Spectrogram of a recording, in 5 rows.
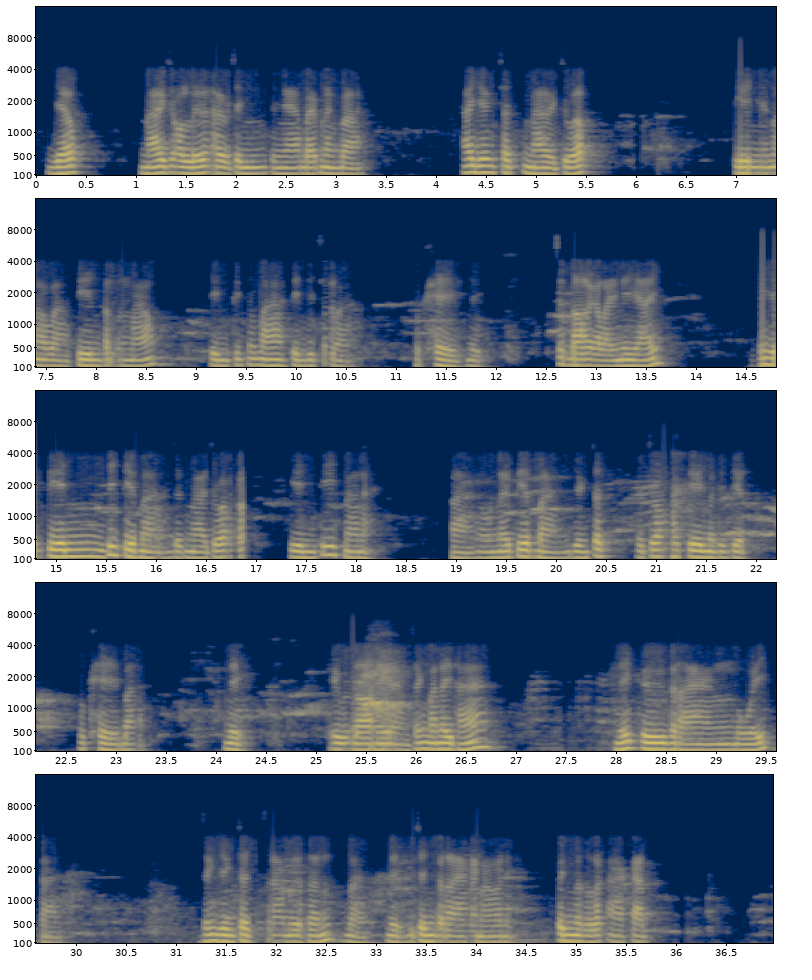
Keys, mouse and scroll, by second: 4.9-10.4 drag, 15.1-18.1 drag, 20.0-21.8 drag, 23.3 click, 24.0 click, 26.7-27.1 scroll down 2, 27.6 scroll down 2, 28.2-28.7 scroll up 2, 29.0 scroll down 2, 31.4 click, 35.9 click.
